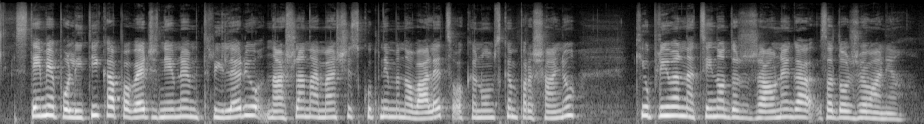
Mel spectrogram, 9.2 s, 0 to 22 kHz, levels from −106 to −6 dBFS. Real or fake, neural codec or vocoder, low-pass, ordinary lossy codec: real; none; 19.8 kHz; none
